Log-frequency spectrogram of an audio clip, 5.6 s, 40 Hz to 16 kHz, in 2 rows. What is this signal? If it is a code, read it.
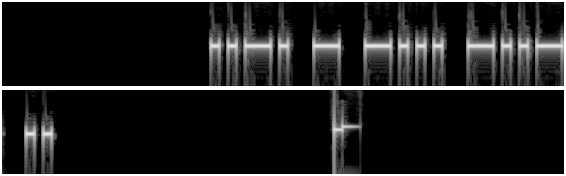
Morse code, heard as a keyed tone, about 27 wpm, 700 Hz. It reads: FTBXI
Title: Code Groups - 5 Letters - 28wpm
